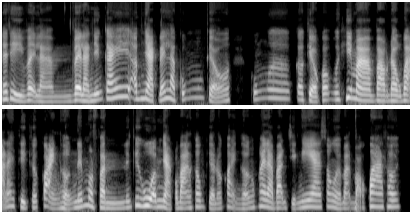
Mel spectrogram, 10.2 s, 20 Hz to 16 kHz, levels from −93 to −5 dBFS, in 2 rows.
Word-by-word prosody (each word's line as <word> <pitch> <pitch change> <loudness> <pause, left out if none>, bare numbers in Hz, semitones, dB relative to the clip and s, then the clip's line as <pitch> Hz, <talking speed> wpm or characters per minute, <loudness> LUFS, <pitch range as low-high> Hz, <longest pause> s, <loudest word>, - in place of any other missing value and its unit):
Thế 255 - +1
thì 225 -7 +1
vậy 205 +1 +2
là 170 -1 -3 0.3
vậy 220 -1 +9
là 195 - +4
những 215 +5 -1
cái 310 +5 +3
âm 255 -3 -2
nhạc 245 -8 +5
đấy 230 - +1
là 260 -4 +1
cũng, 300 +8 -11
kiểu, - - -1
ơ, 200 - -5 0.2
cũng, 265 +4 -11
ơ, 280 -2 -6 0.2
k 225 - -16
kiểu 165 - +1
có 225 +1 -2
khi 300 +4 +1
mà 210 -6 +8
vào 195 0 +2
đầu 195 -1 +2
bạn 215 +2 +3
ấy 250 - -5
thì 205 - -1
có 200 +1 -8
có 210 - 0
ảnh 170 0 +2
hưởng 175 +1 -4
đến 230 +6 -2
một 255 - 0
phần 185 -2 -1
đến 205 +2 -8
cái 280 +4 -2
gu 265 0 +4
âm 225 +1 +2
nhạc 215 - +3
của 185 - -7
bạn 190 +1 0
không? 230 +2 -5
Kiểu, 175 -6 -6
nó 175 - -9
có - - -6
ảnh - - -11
hưởng? 170 +4 -6
Hay 250 - +2
là 215 -4 +1
bạn 190 0 -1
chỉ 165 - -11
nghe 220 +4 +1
xong 230 -2 -5
rồi 185 - -4
bạn 180 +1 -7
bỏ - - -6
qua 240 -2 +1
thôi? 230 0 -3
220 Hz, 340 wpm, -24 LUFS, 190-250 Hz, 0.3 s, vậy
